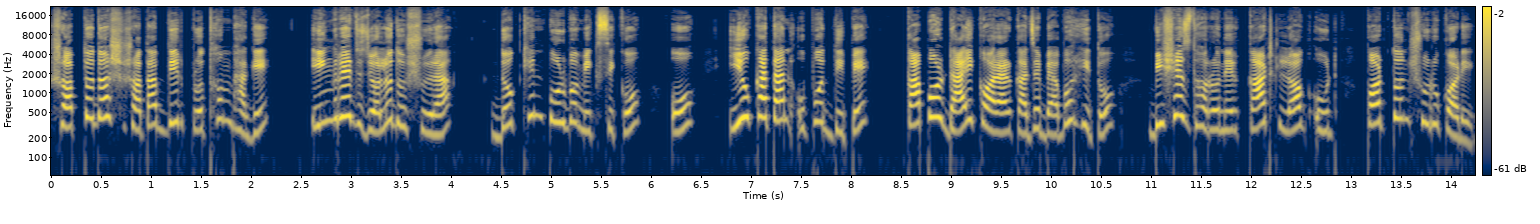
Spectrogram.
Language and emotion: Bengali, neutral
